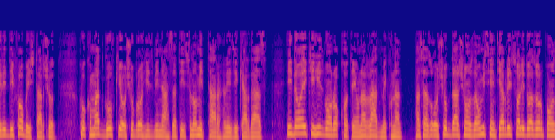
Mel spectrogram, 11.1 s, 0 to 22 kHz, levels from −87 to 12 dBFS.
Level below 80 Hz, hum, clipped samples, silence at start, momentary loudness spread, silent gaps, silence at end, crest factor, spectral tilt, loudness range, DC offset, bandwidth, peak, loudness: -54 dBFS; none; under 0.1%; 0 s; 5 LU; none; 0 s; 12 dB; -7 dB/octave; 2 LU; under 0.1%; 8.8 kHz; -6 dBFS; -20 LUFS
